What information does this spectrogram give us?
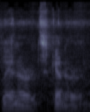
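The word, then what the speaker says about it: Lynyrd Skynyrd: Michael Field, Billion Dollar Babies by Alice Cooper, pronounced Leonard Skinner by Leonard Skinner.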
